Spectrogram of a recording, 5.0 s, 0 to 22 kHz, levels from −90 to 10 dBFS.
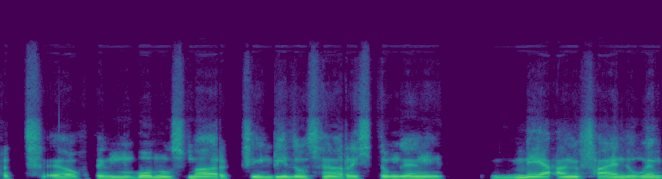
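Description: No technical faults can be heard anywhere in the audio.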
